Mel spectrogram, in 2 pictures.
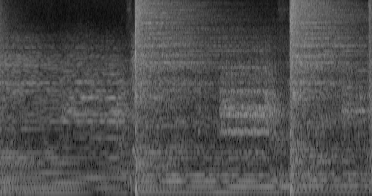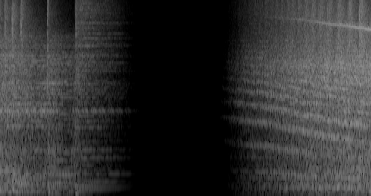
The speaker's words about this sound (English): What's the plane crash for?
